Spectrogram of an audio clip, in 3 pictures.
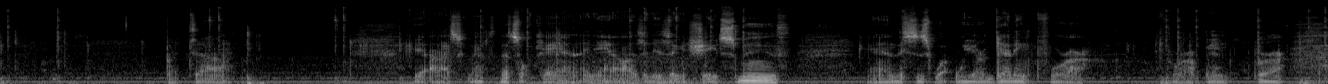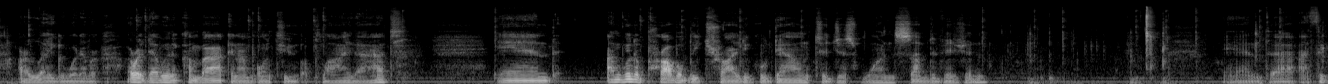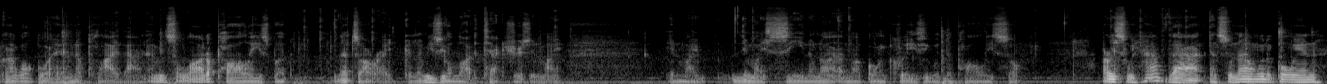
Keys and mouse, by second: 0.1 shift+middle click, 2.5 g, 3.3 click, 4.8 middle click, 5.6 Tab, 7.1-7.4 middle drag, 9.0-10.0 middle drag, 11.7 shift+middle click, 11.9-12.6 middle drag, 13.1 shift+middle click, 17.3-18.2 middle drag, 19.8 click, 20.1-20.7 middle drag, 21.3-23.1 middle drag, 23.6-23.9 shift+middle drag, 24.6 shift+middle drag, 24.9-25.2 middle drag, 25.9 shift+middle drag, 27.2 ctrl+a, 28.3 alt+a, 29.6 shift+middle click, 29.9 middle click, 32.1-34.1 middle drag, 36.0 KP_1, 37.7-38.0 shift+middle drag, 38.4 shift+middle drag, 39.0 Tab, 39.3 a.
